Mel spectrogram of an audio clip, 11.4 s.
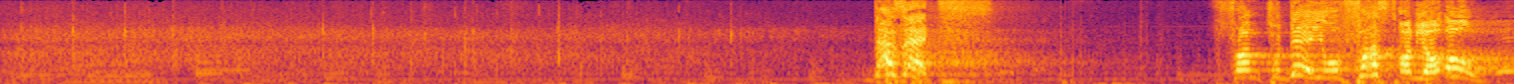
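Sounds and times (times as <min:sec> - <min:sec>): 
audience clapping: 0:00.0 - 0:06.8
speech: 0:06.7 - 0:07.4, 0:09.2 - 0:11.2.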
